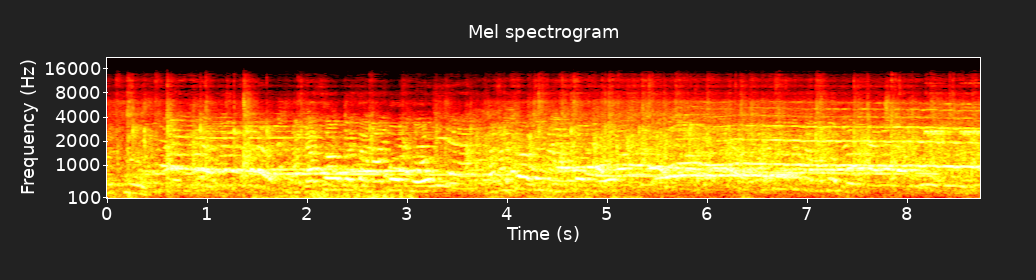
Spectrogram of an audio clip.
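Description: Music with singing plays loudly through loudspeakers.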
